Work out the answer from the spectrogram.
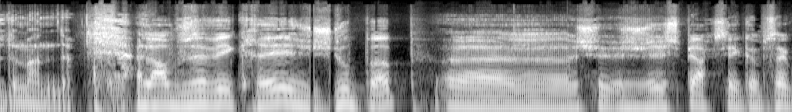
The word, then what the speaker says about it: JoPop: Alors, vous avez créé Jopop. J'espère que c'est comme ça qu'on le prononce.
